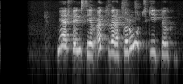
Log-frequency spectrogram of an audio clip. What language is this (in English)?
Icelandic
